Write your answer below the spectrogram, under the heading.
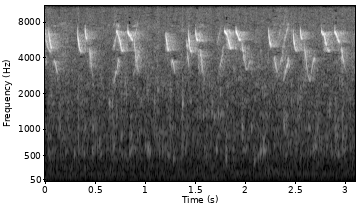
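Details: Saffron finch, male in full song while a female calls: bright, high chirps delivered in quick pairs and triplets, several per second, continuous throughout, with a low hum underneath.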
